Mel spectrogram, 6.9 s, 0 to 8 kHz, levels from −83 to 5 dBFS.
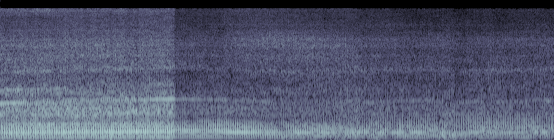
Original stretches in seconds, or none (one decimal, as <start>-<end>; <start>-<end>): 5.0-6.9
